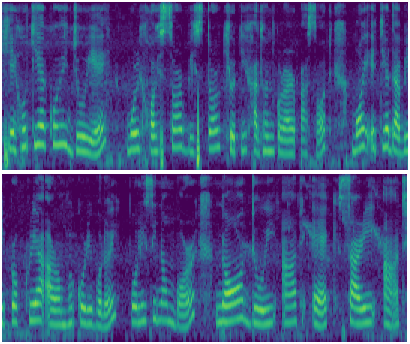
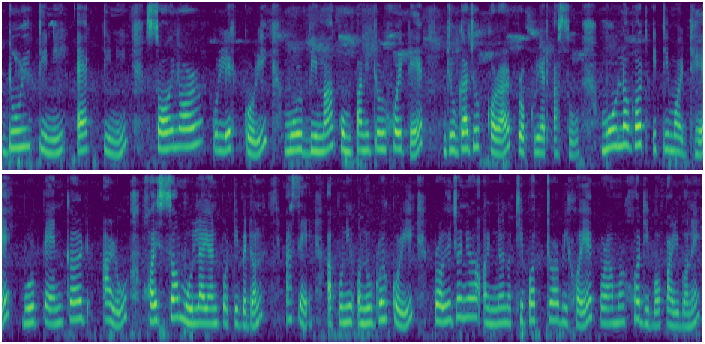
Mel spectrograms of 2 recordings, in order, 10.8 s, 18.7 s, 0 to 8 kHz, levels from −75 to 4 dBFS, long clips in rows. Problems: background sounds at intervals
